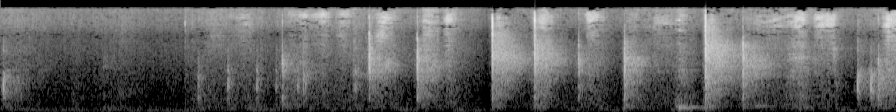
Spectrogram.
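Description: Chalk writing on a blackboard: a string of irregular short taps and scratchy strokes, starting about two seconds in.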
